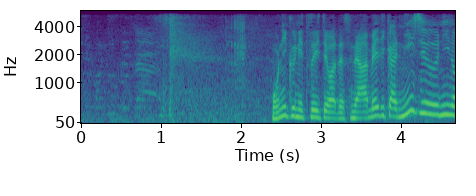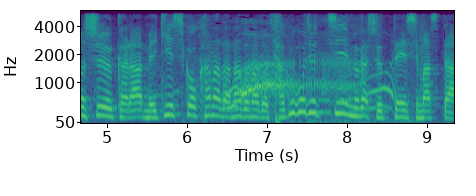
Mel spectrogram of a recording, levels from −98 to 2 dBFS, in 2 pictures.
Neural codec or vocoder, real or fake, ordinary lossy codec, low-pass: none; real; none; 5.4 kHz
